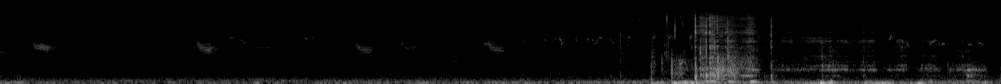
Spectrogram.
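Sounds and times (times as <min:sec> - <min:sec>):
small birds chirping: 0:00.0 - 0:10.0
wind on microphone: 0:06.5 - 0:10.0.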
